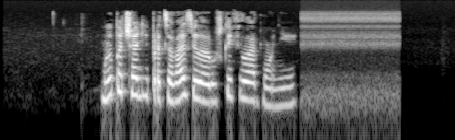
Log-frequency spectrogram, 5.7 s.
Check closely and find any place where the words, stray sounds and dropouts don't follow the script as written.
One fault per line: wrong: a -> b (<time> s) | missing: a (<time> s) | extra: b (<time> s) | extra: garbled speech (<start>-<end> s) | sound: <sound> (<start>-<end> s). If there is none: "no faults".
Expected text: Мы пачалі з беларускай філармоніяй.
extra: працаваць (1.9 s)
